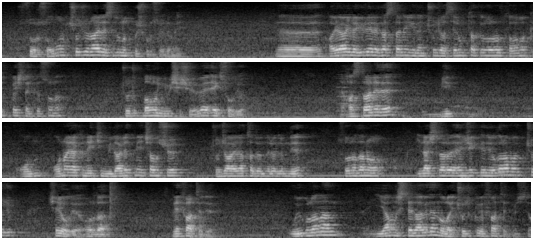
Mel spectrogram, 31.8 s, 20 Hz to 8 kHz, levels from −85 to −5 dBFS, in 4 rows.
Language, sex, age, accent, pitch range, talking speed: Turkish, male, 40-59, native, 115-155 Hz, 115 wpm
